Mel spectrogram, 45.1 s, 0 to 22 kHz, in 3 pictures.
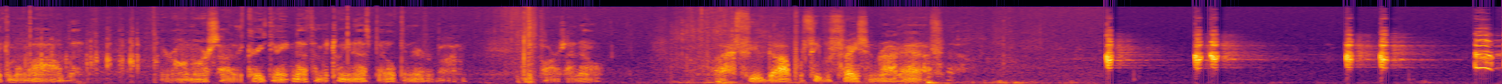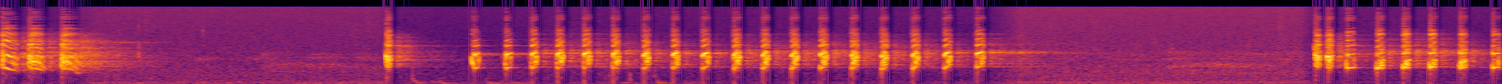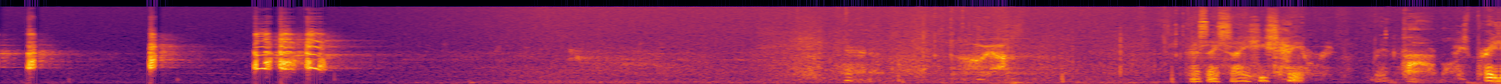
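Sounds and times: turkey gobbling: 11.1 - 11.4, 12.0 - 12.7, 13.5 - 16.4, 18.9 - 25.6, 28.2 - 30.8, 31.6 - 31.9, 32.6 - 33.8, 35.7 - 37.6.

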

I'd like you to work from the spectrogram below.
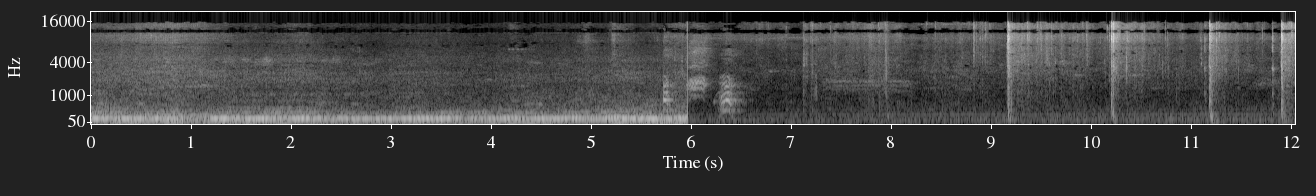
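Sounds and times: axe chopping a branch: 7.1 - 12.0.

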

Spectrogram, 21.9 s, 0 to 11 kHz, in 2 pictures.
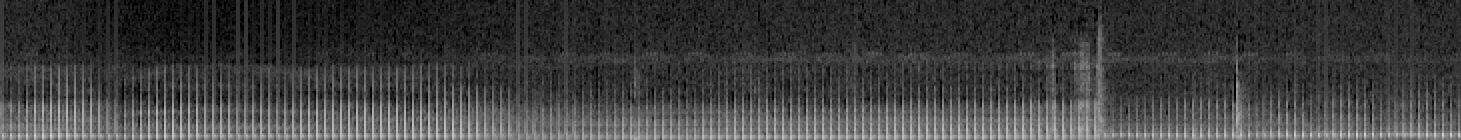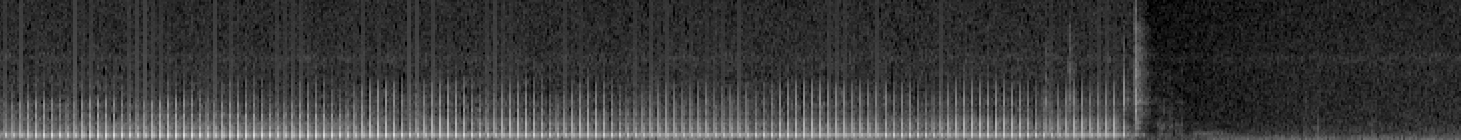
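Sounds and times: cb radio motorboating pulses: 0.0 - 19.5.

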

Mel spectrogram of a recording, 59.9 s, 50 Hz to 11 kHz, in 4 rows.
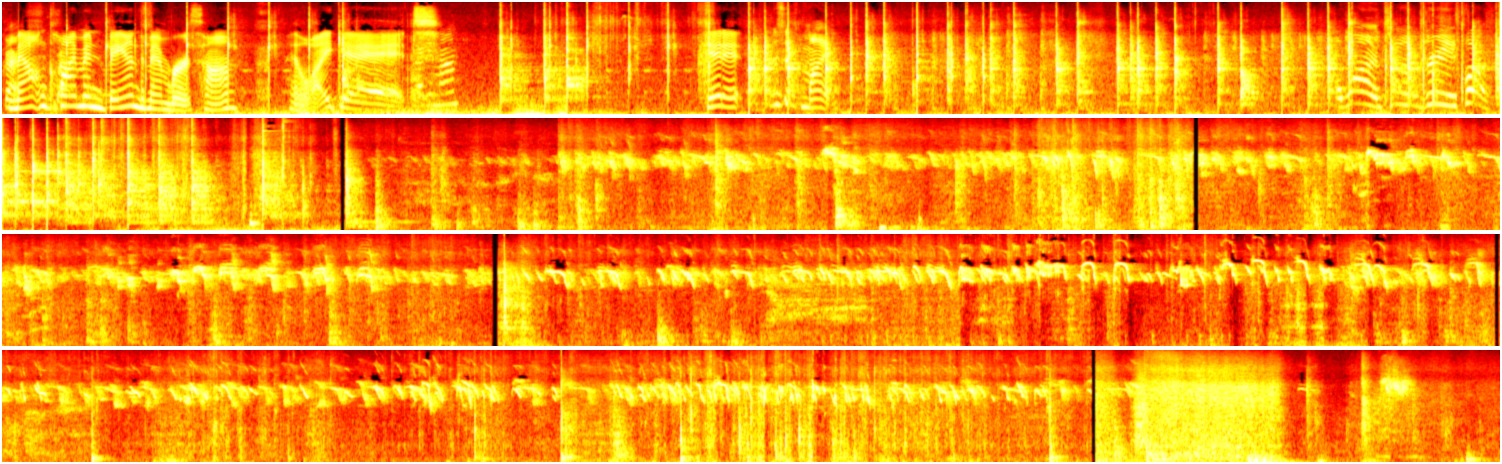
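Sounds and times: chicks peeping: 0.0 - 59.9
knocks and rustles: 4.9 - 21.1, 49.2 - 58.8
sticks banging on wire cage: 5.0 - 18.9, 34.9 - 35.4.

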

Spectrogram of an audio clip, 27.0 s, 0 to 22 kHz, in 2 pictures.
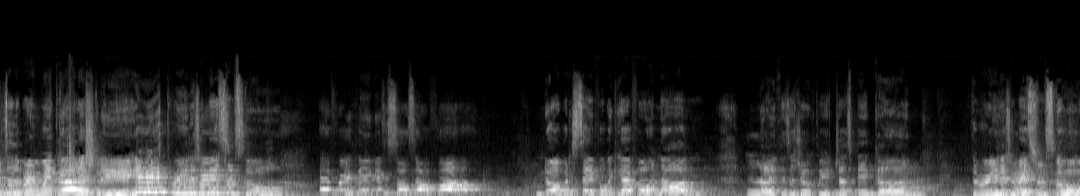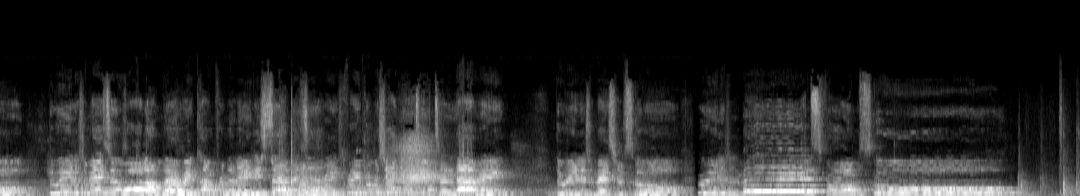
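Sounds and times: voices singing a cappella: 12.2 - 26.2.

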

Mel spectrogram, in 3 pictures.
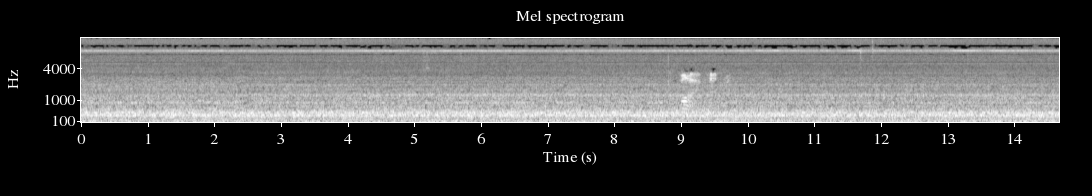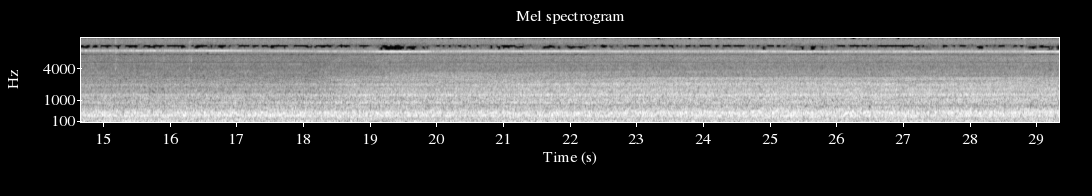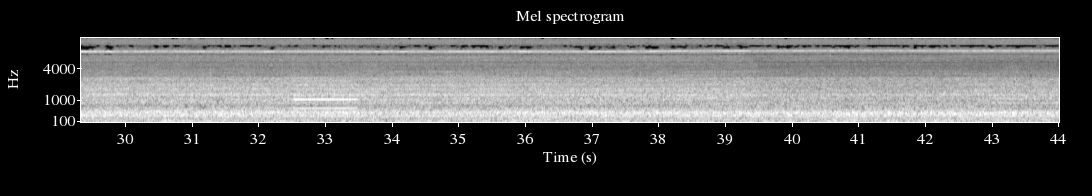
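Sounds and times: turboprop cabin noise: 0.0 - 44.0
two-note electronic tone: 32.4 - 33.7.

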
